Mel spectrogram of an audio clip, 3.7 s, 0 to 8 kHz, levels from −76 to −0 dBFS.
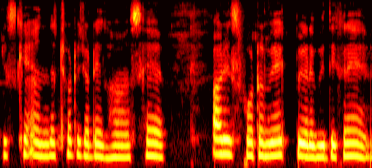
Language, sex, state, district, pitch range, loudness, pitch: Hindi, female, Jharkhand, Deoghar, 215-240 Hz, -15 LUFS, 230 Hz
